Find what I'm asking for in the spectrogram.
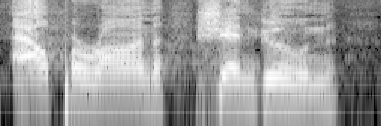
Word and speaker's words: Alperen Şengün: The correct pronunciation, Alperen Şengün.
